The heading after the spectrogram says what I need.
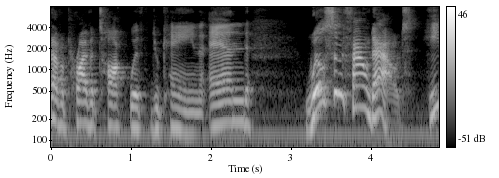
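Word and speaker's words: Duquesne: Fisk and, you know, the people that Wilson is interacting with, including Jack, uh, Dukane. Um, yeah, and that's how his last name is pronounced cuz in my part two review, I was having trouble.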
